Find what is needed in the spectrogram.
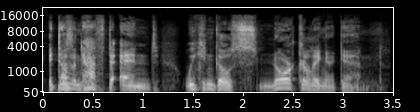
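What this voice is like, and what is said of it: Imitates another person's voice. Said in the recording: “that was a solid impression ... Was it good? It was bad. It was bad.”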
